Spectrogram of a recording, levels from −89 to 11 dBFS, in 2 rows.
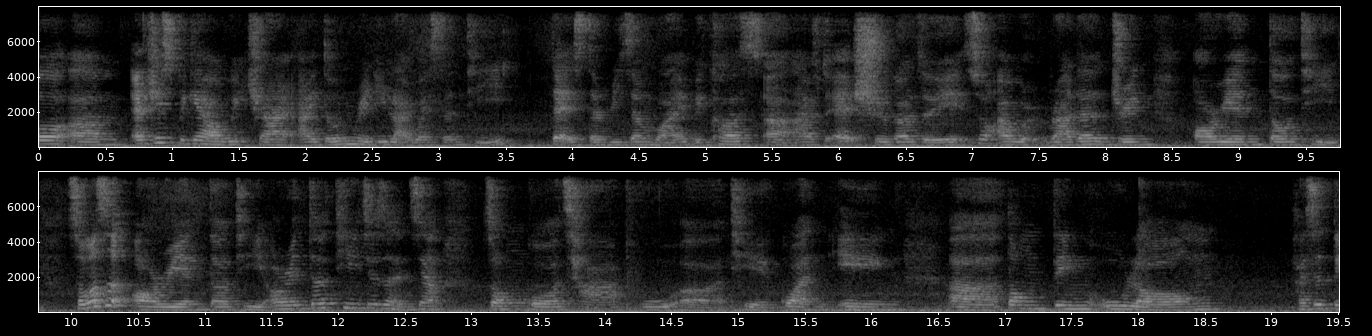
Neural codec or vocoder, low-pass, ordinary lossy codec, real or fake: none; none; none; real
